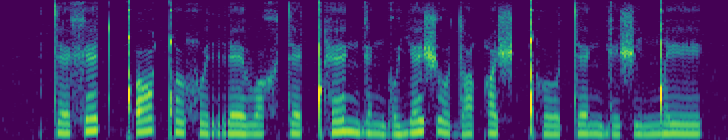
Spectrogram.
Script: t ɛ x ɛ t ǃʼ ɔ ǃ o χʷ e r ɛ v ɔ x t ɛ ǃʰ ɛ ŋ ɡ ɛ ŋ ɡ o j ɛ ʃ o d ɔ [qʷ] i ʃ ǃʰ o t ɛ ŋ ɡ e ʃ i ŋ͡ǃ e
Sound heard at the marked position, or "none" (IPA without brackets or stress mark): qʷ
